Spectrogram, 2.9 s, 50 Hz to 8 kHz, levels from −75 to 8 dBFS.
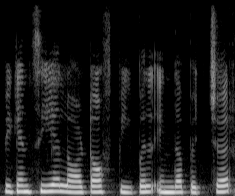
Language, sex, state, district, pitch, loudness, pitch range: English, female, Karnataka, Bangalore, 230 Hz, -13 LUFS, 220-245 Hz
